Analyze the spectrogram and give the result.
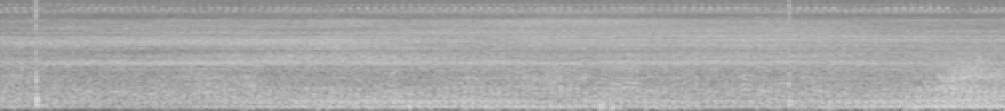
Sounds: vehicle, speech

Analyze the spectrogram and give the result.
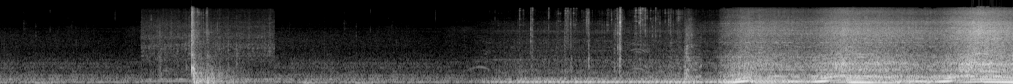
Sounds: vroom, car, speech, vehicle, outside, urban or man-made, medium engine (mid frequency)

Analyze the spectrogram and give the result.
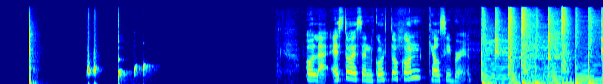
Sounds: speech, music, female speech, plop

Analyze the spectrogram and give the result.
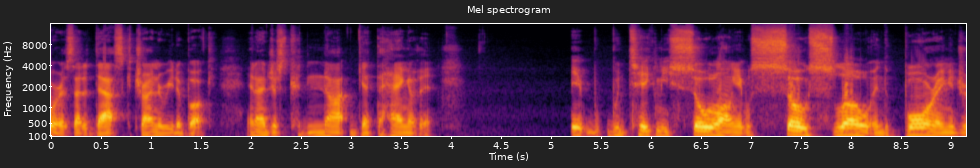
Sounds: speech

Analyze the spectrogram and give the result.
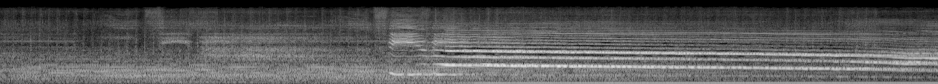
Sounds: music, speech

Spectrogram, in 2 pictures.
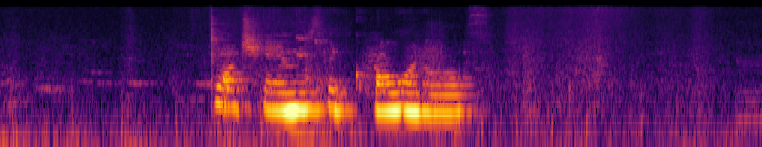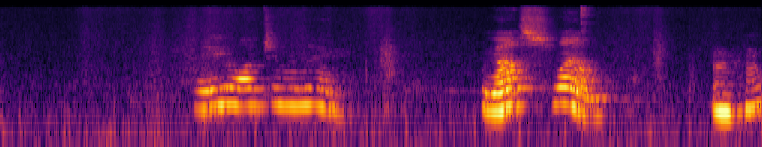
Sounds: speech

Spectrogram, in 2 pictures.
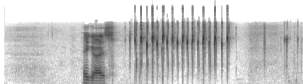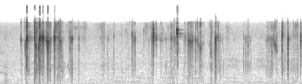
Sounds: rattle, speech

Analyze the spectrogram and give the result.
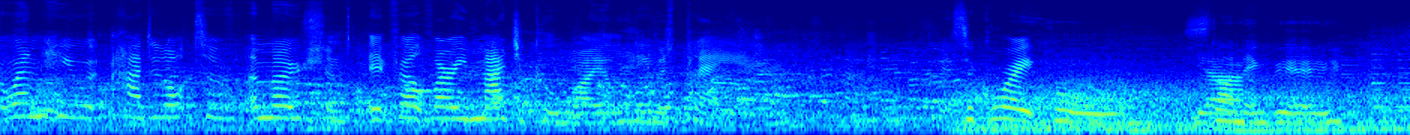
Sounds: speech, music

